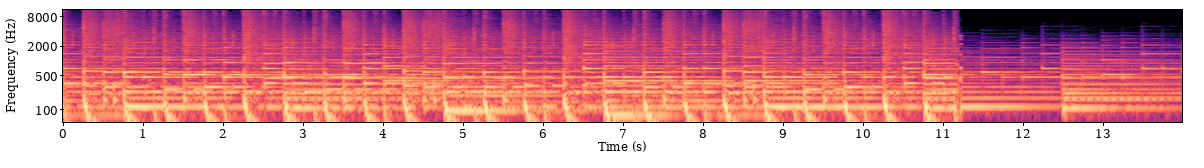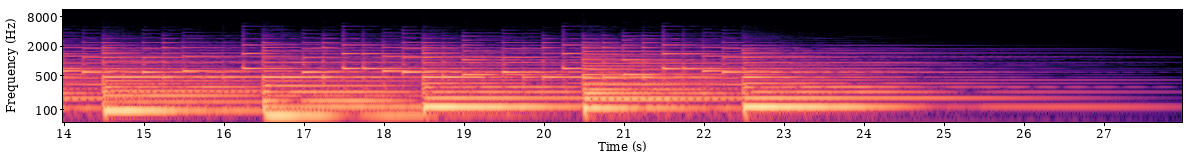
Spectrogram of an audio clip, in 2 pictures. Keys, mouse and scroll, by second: 13.9-14.3 ctrl+scroll up 2, 15.3-16.1 scroll down 1, 20.9 right click.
